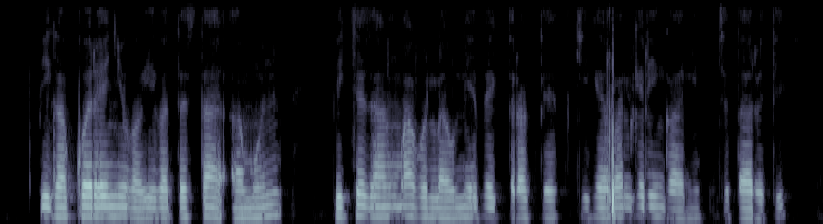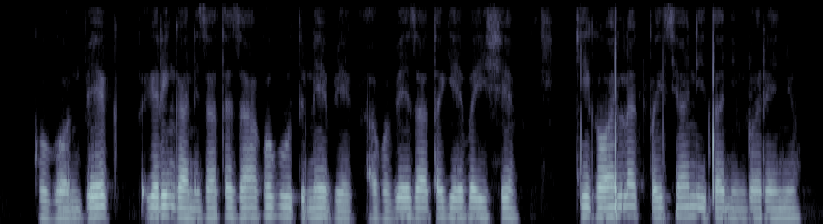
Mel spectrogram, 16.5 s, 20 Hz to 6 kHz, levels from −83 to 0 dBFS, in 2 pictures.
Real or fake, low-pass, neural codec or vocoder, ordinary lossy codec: fake; 5.4 kHz; vocoder, 22.05 kHz, 80 mel bands, WaveNeXt; none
